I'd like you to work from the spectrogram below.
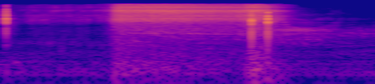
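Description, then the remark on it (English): A hard pour of beer into a glass: a steady foaming hiss rushes for about a second, broken by two sharp clinks, then fades out. A small click comes before it. “That's a hard pour.”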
